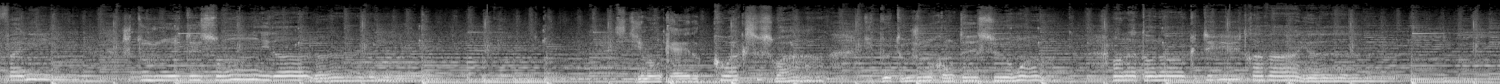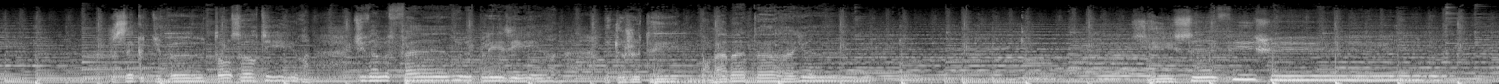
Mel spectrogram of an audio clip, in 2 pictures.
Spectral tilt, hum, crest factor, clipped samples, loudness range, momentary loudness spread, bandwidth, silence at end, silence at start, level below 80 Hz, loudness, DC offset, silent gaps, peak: -6 dB/octave; none; 10 dB; under 0.1%; 4 LU; 7 LU; 18 kHz; 0 s; 0 s; -26 dBFS; -11 LUFS; under 0.1%; none; 0 dBFS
